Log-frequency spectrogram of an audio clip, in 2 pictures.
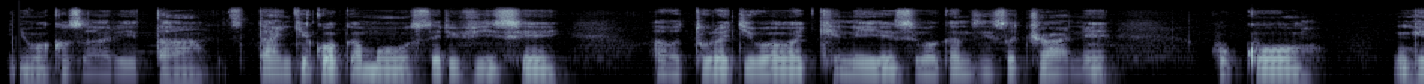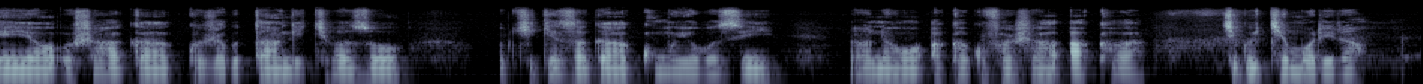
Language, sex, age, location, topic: Kinyarwanda, male, 18-24, Musanze, government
